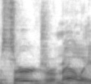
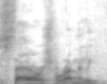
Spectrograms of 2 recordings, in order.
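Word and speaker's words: Serge Ramelli: We call him Serge Romeli here in the United States, but he's Sarah Ramli.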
